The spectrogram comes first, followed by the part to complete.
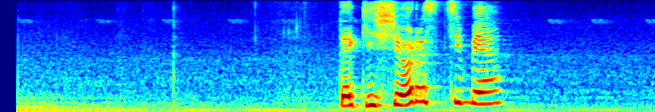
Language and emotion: Russian, positive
